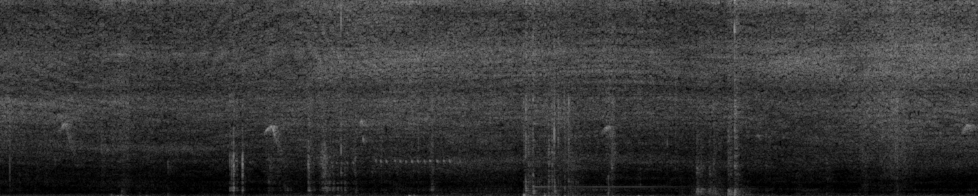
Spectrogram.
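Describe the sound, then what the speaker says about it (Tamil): Chilli chicken, prepared with roasted gram, sizzles in hot coconut oil with a steady close hiss broken by scattered sharp crackles and pops. "சில்லி வந்து தேங்காய் எண்ணெயில் பொரிக்கிறேங்க."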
